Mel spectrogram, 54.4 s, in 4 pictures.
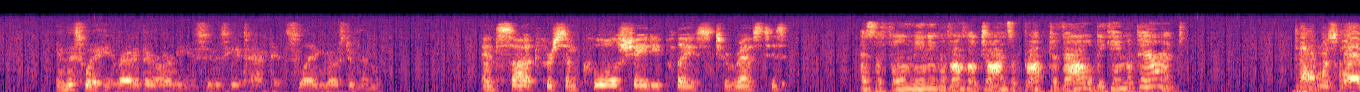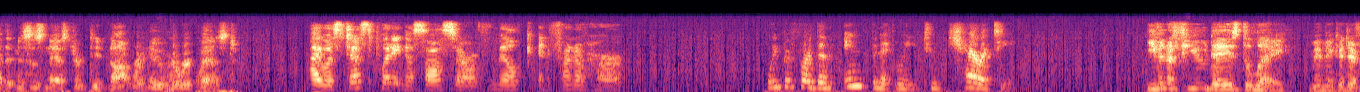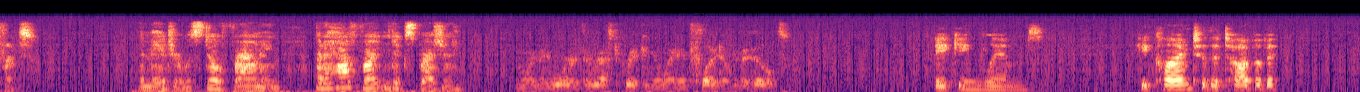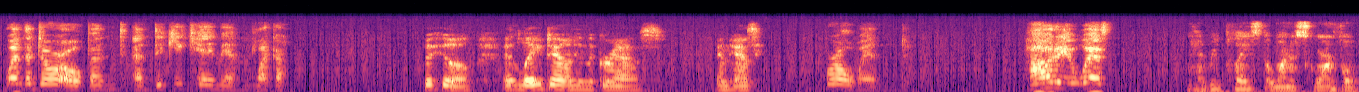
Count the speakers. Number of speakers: seven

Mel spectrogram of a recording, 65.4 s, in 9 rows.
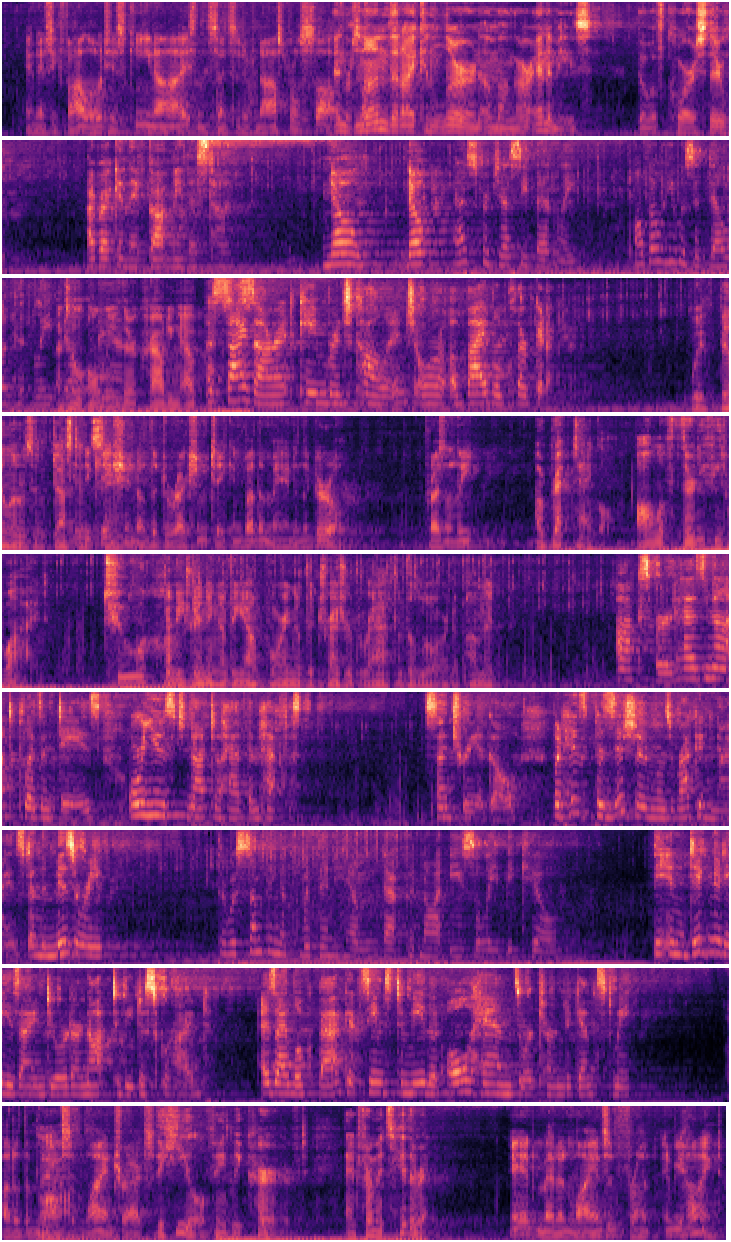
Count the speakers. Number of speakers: seven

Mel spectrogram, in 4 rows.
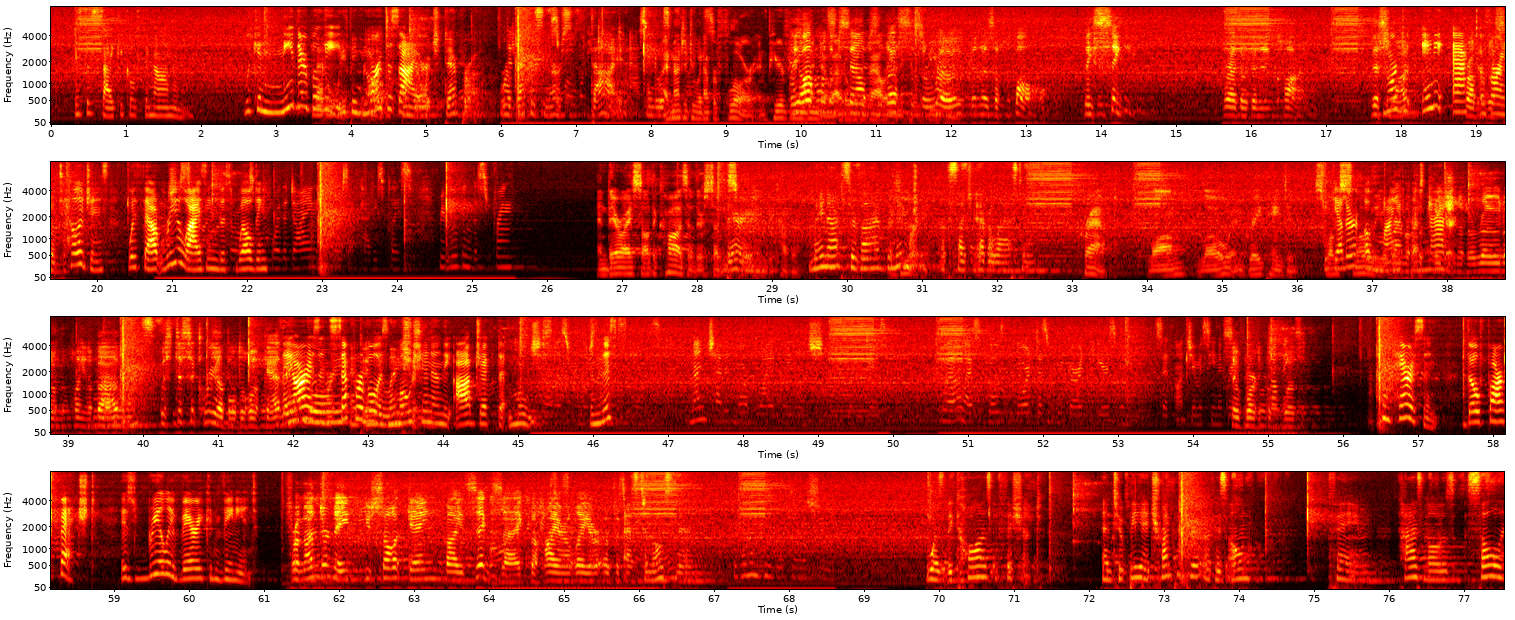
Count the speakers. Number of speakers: five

